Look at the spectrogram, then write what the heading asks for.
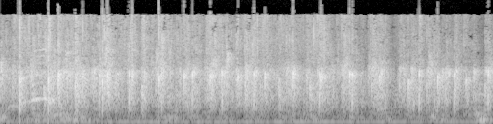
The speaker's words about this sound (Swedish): Kan vi skicka in en applåd till dasset? Tror han hör det.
